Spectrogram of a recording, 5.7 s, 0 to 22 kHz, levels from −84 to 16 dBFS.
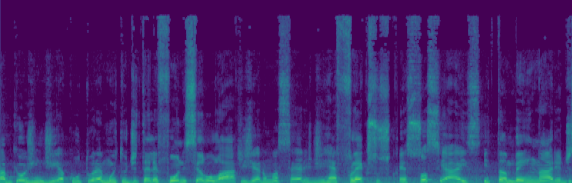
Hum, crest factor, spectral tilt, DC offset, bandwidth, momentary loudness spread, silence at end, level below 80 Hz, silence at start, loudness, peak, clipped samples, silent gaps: none; 16 dB; -5.5 dB/octave; under 0.1%; over 20 kHz; 6 LU; 0 s; -50 dBFS; 0 s; -20 LUFS; -4 dBFS; under 0.1%; none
